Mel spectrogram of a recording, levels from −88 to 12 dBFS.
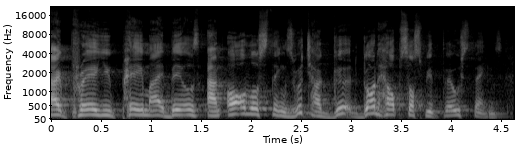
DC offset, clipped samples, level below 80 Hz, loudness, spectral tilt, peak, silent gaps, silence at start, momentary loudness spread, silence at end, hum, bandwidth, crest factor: under 0.1%; under 0.1%; -76 dBFS; -31 LUFS; -5 dB/octave; -10 dBFS; none; 0 s; 11 LU; 0.15 s; none; 17 kHz; 20 dB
